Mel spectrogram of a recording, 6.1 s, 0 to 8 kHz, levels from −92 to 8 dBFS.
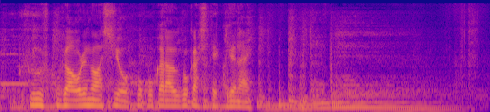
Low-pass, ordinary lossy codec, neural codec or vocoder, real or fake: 7.2 kHz; none; autoencoder, 48 kHz, 32 numbers a frame, DAC-VAE, trained on Japanese speech; fake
